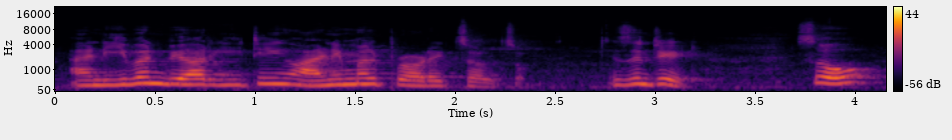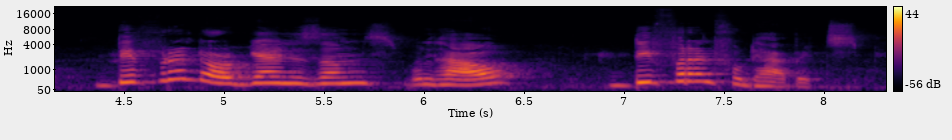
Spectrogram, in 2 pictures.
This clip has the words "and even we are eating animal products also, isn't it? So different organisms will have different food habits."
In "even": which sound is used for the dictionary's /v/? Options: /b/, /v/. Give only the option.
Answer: /v/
